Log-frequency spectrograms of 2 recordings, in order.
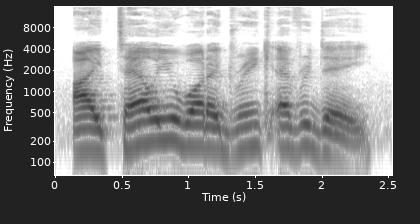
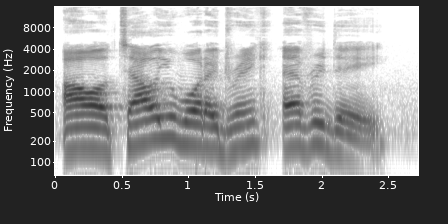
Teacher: eu falei sem o Lzinho aqui do I'll. Eu falei I tell. Ó, I'll tell é diferente de I tell.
